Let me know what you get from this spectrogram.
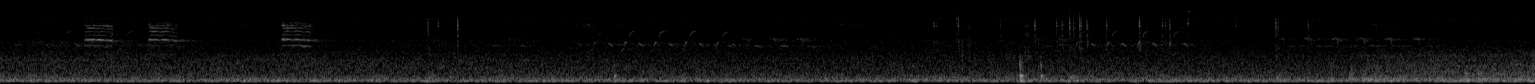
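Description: Birds calling: three harsh calls in the first three seconds, then runs of quick high chirps, over a steady low rumble. A single sharp knock about ten seconds in.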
